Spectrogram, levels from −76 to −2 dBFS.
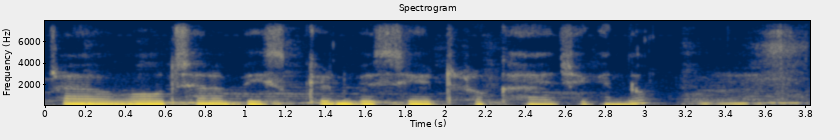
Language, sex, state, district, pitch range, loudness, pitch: Odia, female, Odisha, Khordha, 215-235 Hz, -14 LUFS, 225 Hz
